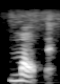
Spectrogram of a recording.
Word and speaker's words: mop: Mop. In this case, O sounds like ah, mop, mop. Mop, mop.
